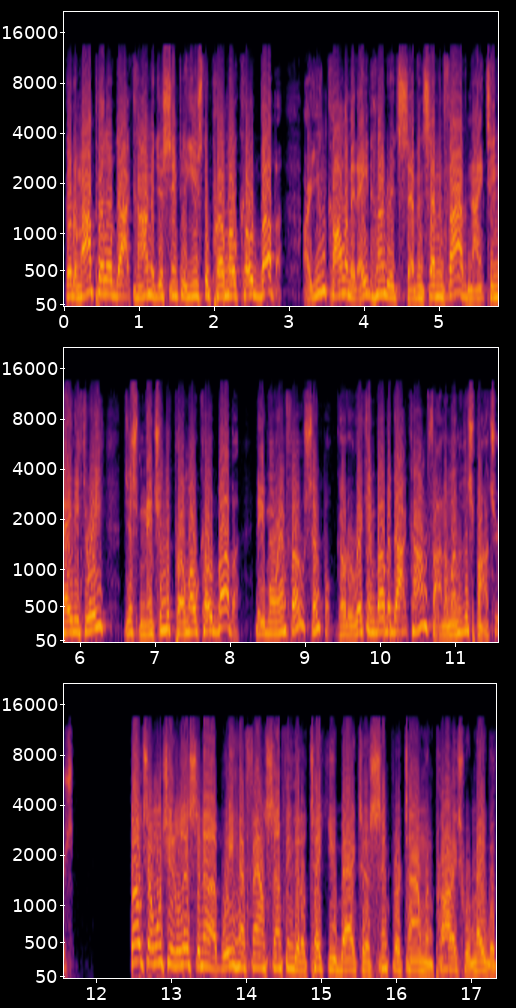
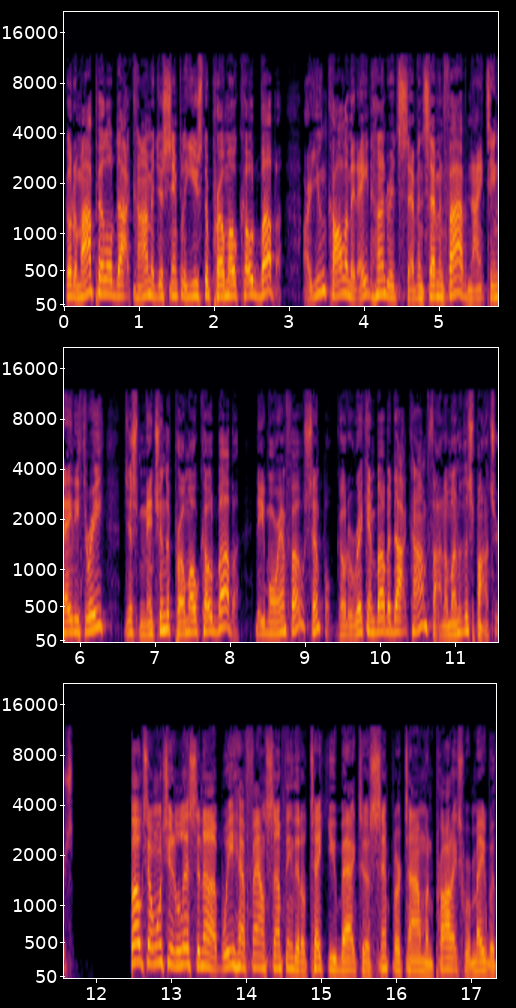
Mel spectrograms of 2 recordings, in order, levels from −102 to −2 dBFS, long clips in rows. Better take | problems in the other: second | distortion; heavy; 7 dB below the speech

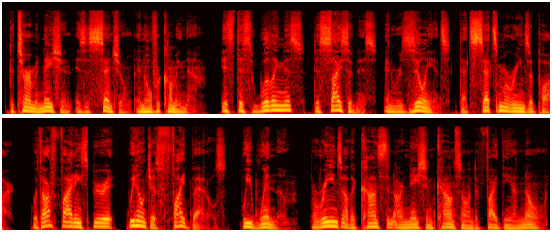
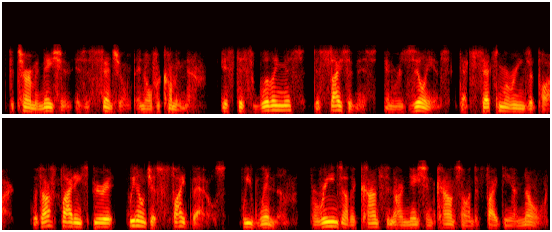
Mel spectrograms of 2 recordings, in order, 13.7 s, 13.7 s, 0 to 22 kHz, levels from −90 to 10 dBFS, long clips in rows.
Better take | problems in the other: first | phone-call audio

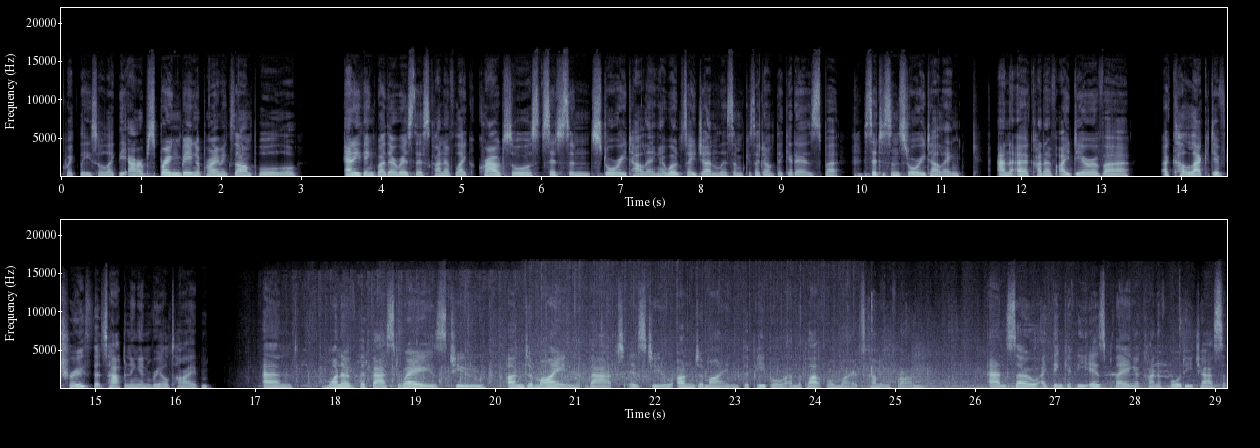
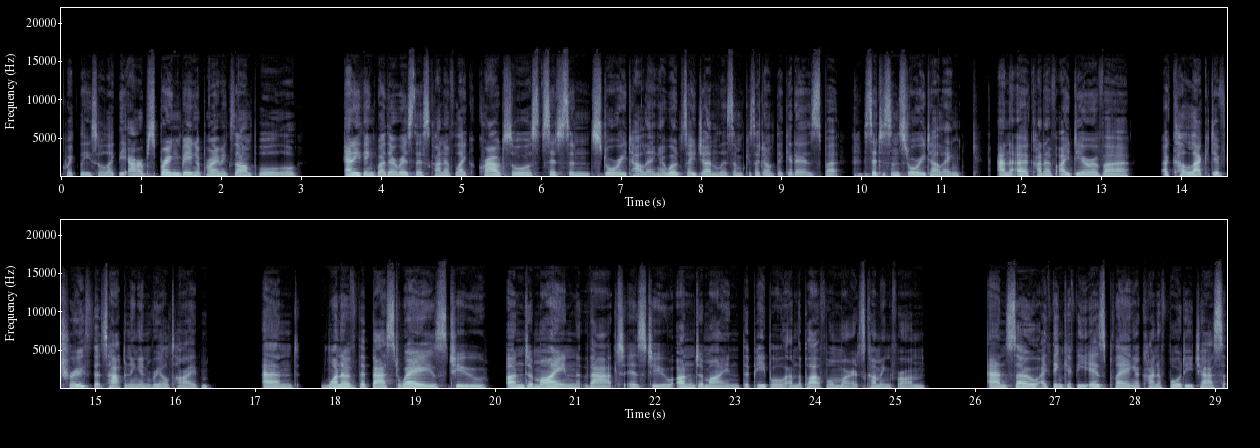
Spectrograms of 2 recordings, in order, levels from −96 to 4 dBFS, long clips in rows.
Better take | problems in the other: second | crowd noise; noticeable; from 17 s on; 10 dB below the speech

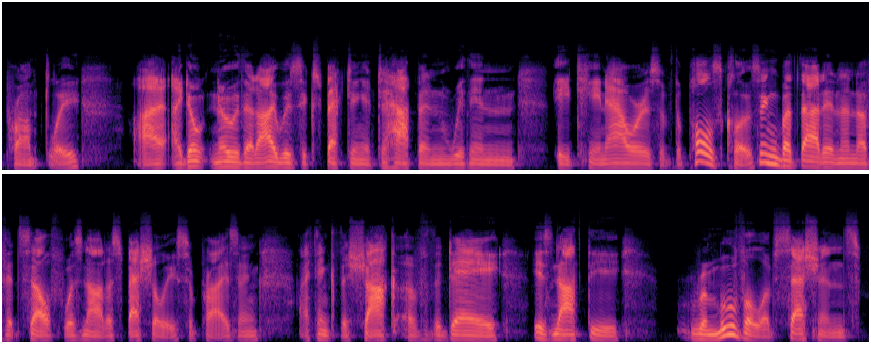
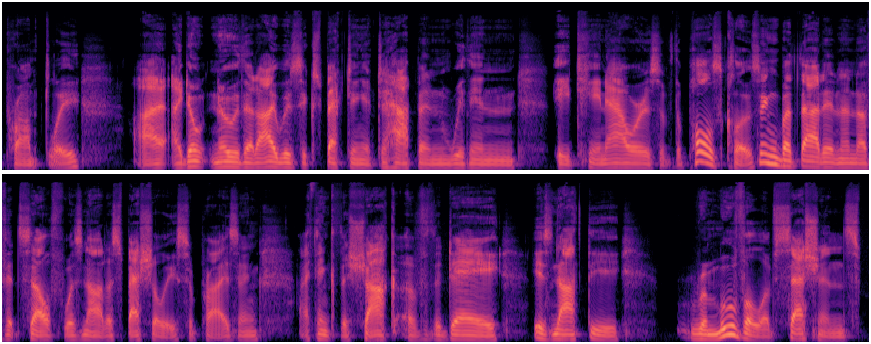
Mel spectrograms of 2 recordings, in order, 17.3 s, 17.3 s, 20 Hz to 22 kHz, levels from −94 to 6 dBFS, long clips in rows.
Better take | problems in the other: second | muffled; slightly; fading above 3.5 kHz

